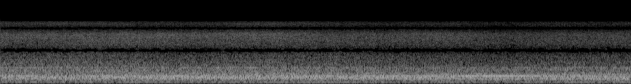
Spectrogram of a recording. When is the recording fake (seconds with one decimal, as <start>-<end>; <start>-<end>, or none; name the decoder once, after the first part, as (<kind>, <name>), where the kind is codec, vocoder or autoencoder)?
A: none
